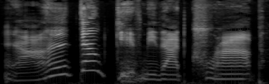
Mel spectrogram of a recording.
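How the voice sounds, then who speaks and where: Woman playing a flustered, defiant captive hero, animated. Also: on the low side, drawn-out words, clean tone, no echo, clean studio sound, voice pushed down, exaggerated voice. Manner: exasperated, stammering, blurting. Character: defiant, flustered male superhero captive, sardonic and excitable.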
